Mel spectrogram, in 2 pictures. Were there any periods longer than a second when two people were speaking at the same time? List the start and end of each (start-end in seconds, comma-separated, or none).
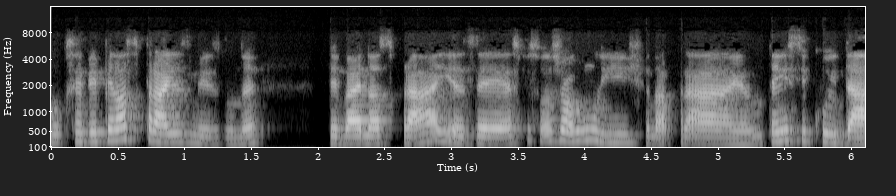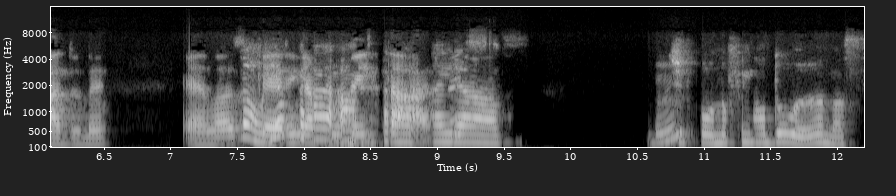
7.5-9.2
